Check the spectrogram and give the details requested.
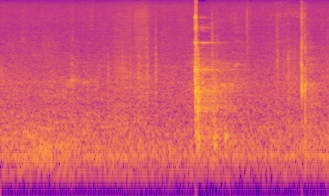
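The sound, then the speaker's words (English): A glass of water is set down and handled, giving a sharp ringing clink and then a softer knock a moment later, over a quiet hum with no talking. “Thank you, Vincent, for the water. I'll need it. Cheers.”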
